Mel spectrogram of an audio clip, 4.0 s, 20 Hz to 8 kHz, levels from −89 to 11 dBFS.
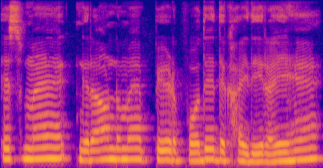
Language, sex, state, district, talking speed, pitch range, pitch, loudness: Hindi, male, Uttar Pradesh, Lalitpur, 135 wpm, 160-185 Hz, 180 Hz, -12 LUFS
